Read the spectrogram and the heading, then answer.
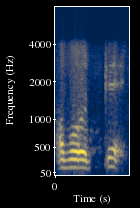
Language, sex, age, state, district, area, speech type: Nepali, male, 18-30, West Bengal, Kalimpong, rural, conversation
